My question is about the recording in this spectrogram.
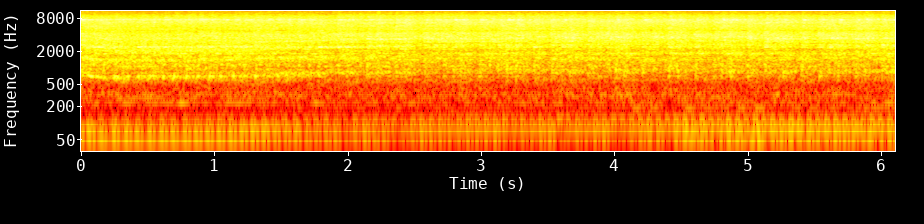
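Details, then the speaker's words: Mazda RX-8 freshly rebuilt and reinstalled rotary engine, first start after a deflood procedure: fast, buzzy, even hum with no misfire or stumbling; normal idle. "Yes. Yay! The RX-8 is alive once again. I'm really excited."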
